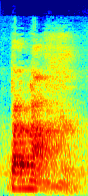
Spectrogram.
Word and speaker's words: Tanakh: Tem esse nome estranho e se pronuncia, a junção de K e H é Tanakh.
